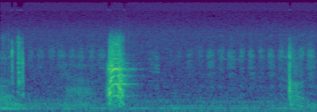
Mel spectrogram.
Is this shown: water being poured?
no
